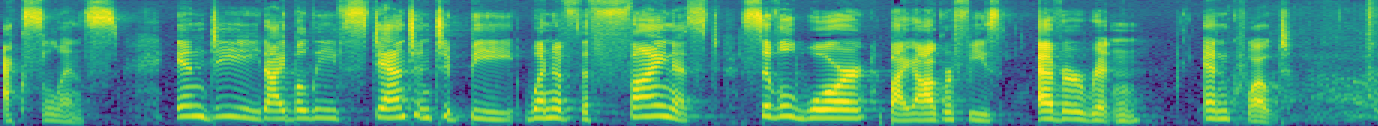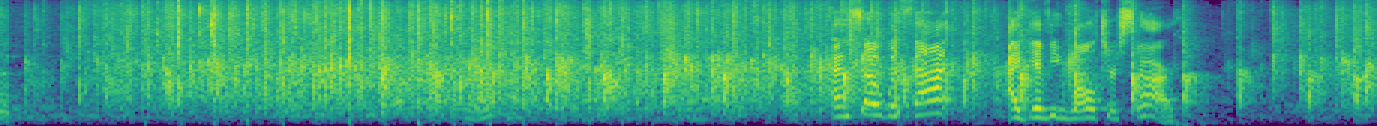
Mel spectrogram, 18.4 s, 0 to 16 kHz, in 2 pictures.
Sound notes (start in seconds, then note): 9.1 audience applauds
